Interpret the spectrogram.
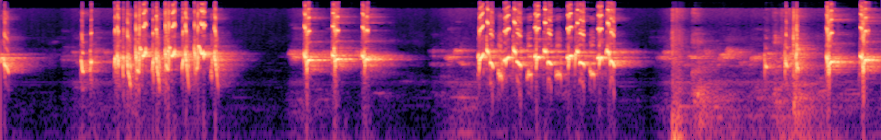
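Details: Yellow-vented bulbul (trucukan), a cage bird used for daily song training, gives bursts of lively bubbly chattering phrases separated by short pauses, with one brief low thump partway through.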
